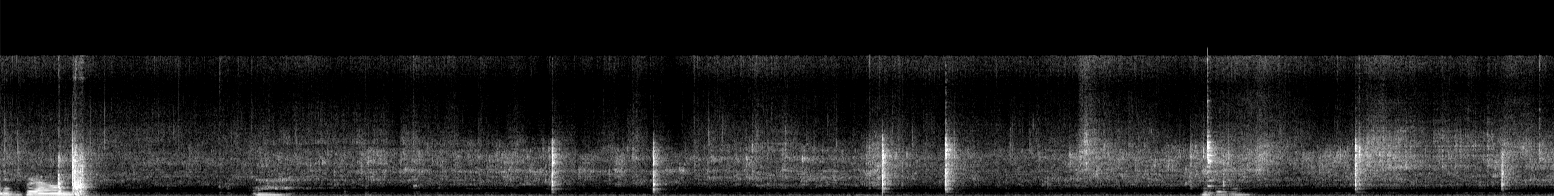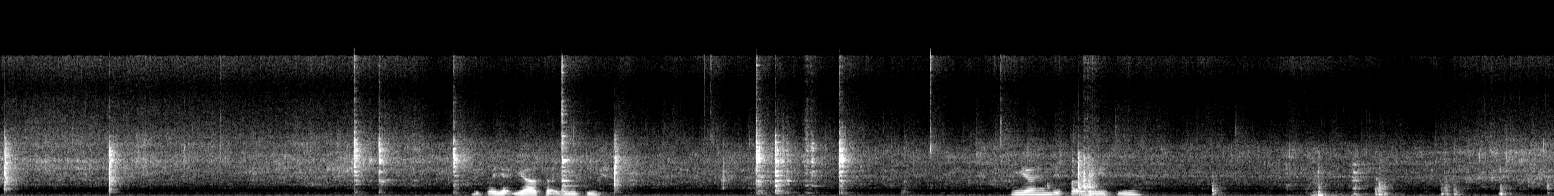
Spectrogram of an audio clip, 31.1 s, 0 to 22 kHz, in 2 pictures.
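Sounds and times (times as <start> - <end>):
meat sizzling in a skillet: 0.0 - 31.0
metal tongs clicking on pan: 5.5 - 5.7, 8.6 - 9.7, 11.8 - 12.4, 13.5 - 14.0, 14.9 - 15.8, 16.6 - 16.8, 19.0 - 20.2, 21.1 - 21.9, 22.6 - 24.2.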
